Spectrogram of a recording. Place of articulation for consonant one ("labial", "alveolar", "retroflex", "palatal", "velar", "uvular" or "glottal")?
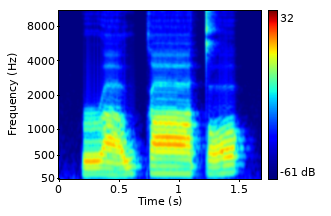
alveolar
